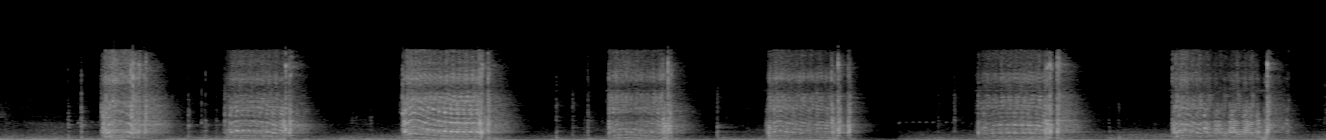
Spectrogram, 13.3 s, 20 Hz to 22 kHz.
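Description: A power tool runs down bolts on a 722.6 transmission pump in repeated bursts of loud whirring about a second long each, separated by short pauses and heard up close.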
